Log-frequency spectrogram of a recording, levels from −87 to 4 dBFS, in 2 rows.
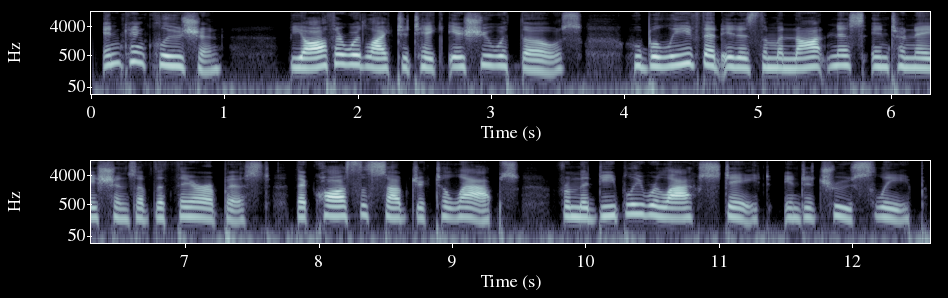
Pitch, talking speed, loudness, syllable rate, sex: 210 Hz, 170 wpm, -20 LUFS, 5.4 syllables/s, female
